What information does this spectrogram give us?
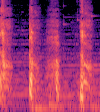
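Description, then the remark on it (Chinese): A few short, feigned coughs, three or four raspy bursts spaced unevenly over about a second and a half, with a throaty, somewhat forced quality and no talking around them. “说着，慕容羽还象征性的咳嗽了几声，继续嚎啕大哭。”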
